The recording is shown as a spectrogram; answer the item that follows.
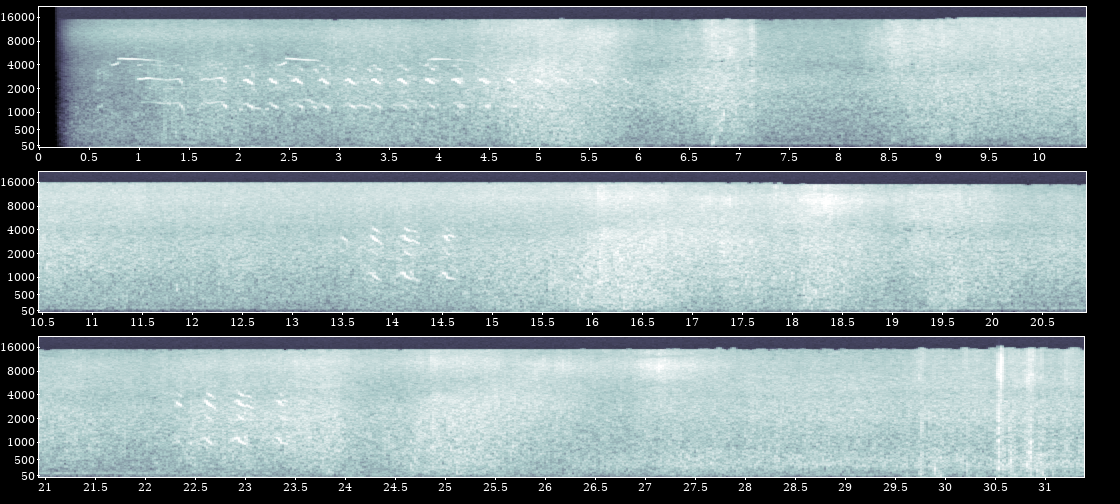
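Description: Sea waves washing ashore in slow swells, with wind. Birds call over it: a quick run of repeated chirps near the start and a few short chirps later on.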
